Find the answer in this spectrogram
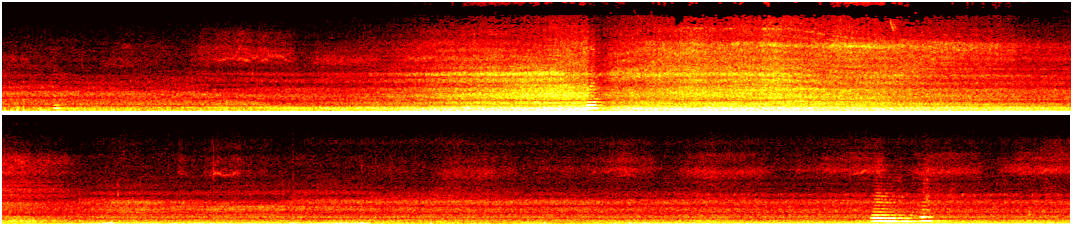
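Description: Diesel train: its running noise builds to a peak about eight seconds in and fades away, then gives way to a steady low engine hum. Short horn toots sound faintly at the start, at the loudest moment, and twice in quick succession near the end.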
